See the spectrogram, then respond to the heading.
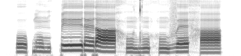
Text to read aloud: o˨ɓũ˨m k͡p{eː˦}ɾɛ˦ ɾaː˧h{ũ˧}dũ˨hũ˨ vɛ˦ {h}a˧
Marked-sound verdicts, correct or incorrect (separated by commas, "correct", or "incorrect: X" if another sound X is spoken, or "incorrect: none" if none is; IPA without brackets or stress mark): correct, incorrect: ũ˨, correct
